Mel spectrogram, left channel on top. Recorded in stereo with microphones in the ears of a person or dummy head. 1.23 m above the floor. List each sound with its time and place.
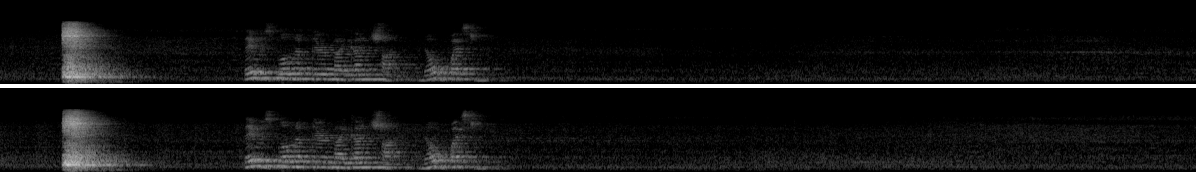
0.6 s typing on a keyboard: 35° left (ahead or behind), 1.2 m
2.4 s a woman speaking: 10° left (ahead or behind), 0.5 m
